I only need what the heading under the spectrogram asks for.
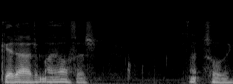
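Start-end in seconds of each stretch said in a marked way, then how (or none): none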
